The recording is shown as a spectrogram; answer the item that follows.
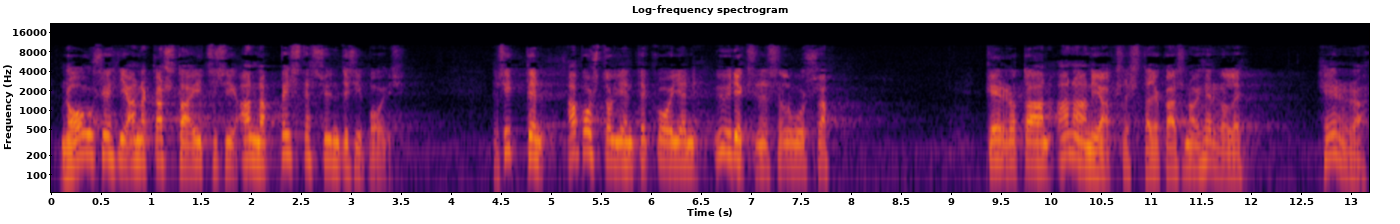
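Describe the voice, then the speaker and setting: A man preaching a sermon, reading and explaining scripture with rising and falling emphasis. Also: on the high side. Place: hall. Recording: long reverb of a hall.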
